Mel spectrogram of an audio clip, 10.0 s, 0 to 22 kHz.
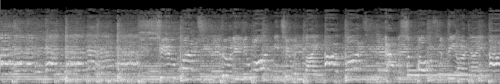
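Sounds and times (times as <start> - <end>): band accompaniment: 0.0 - 10.0
person singing: 0.0 - 10.0.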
